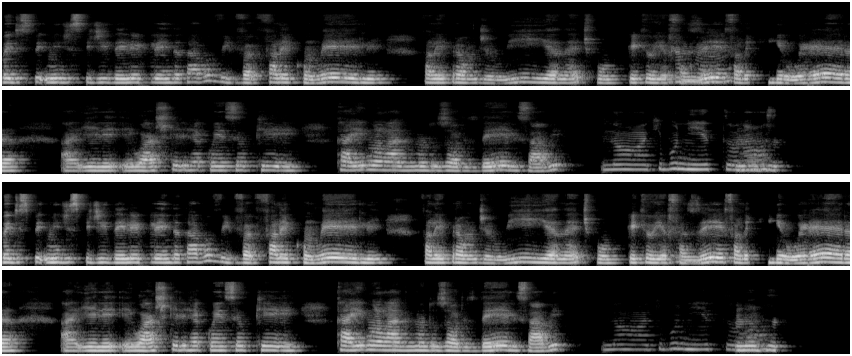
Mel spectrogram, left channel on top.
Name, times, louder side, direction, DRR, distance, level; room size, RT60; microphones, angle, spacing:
voice 1, 0.0-14.1 15.8-16.2, right 3 dB, 30° right, 0.3 m, -18 dB
voice 2, 6.6-7.3 14.5-16.2, left 5 dB, 60° left, 0.3 m, -28 dB
4.3 x 2.4 x 3.1 m
head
